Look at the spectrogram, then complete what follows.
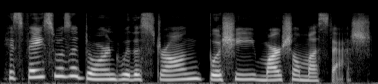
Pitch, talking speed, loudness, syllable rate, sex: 245 Hz, 160 wpm, -18 LUFS, 4.4 syllables/s, female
